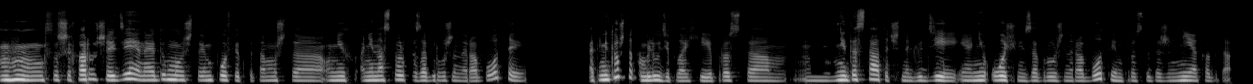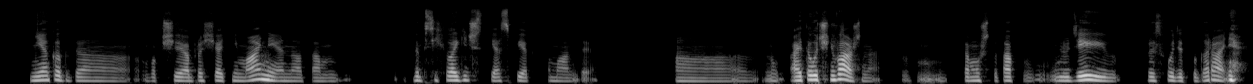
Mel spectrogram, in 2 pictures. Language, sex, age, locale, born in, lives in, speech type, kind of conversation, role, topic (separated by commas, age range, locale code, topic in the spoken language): Russian, female, 35-39, ru-RU, Russia, United States, conversation, advice, user, Как понять, что у меня профессиональное выгорание и пора менять работу?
